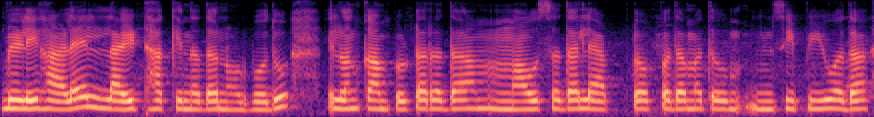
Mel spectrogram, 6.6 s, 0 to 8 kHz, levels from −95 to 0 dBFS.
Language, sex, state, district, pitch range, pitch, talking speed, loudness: Kannada, female, Karnataka, Bidar, 210-225 Hz, 220 Hz, 145 wpm, -16 LUFS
